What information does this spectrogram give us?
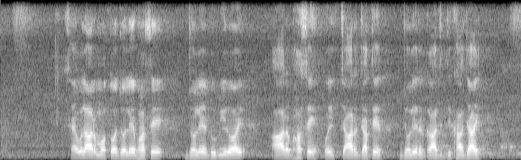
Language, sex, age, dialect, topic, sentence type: Bengali, male, 36-40, Western, agriculture, statement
